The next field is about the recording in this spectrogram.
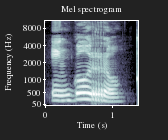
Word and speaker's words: engorro: Se escribe con doble R, que es muy vibrante. Engorro.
